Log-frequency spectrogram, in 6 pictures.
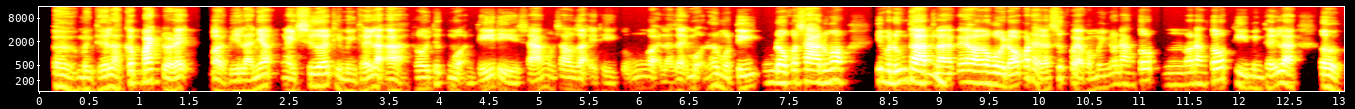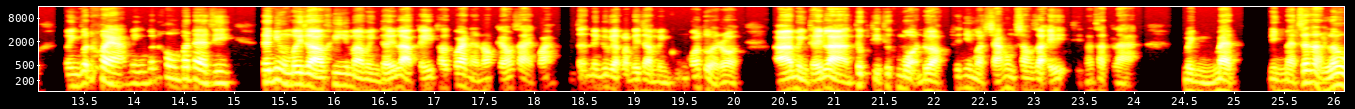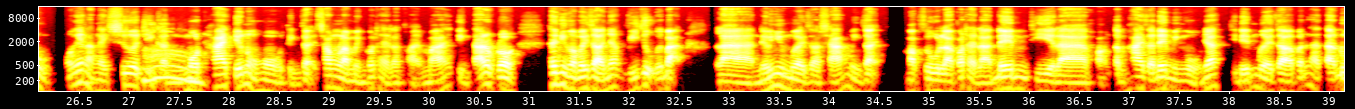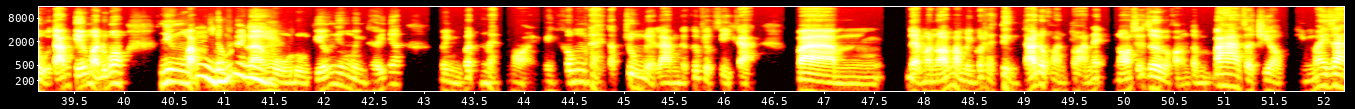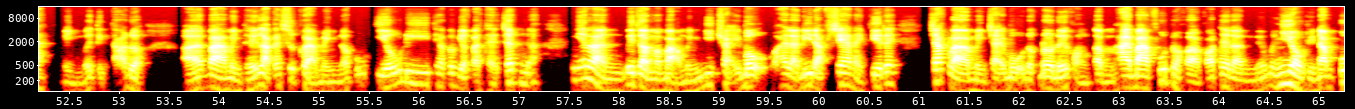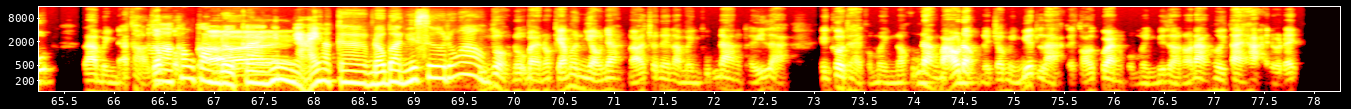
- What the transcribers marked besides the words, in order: tapping
- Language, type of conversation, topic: Vietnamese, advice, Làm sao để thay đổi thói quen khi tôi liên tục thất bại?
- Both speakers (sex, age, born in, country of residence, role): female, 30-34, Vietnam, Vietnam, advisor; male, 30-34, Vietnam, Vietnam, user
